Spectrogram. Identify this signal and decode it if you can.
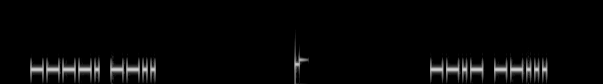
Morse code, heard as a keyed tone, about 30 wpm, 700 Hz. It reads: 9 Z Q 7
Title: Single-Letter Single-Number 30wpm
